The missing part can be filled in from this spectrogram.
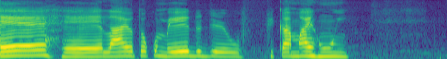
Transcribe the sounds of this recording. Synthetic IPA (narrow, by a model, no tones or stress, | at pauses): ɛɛlaewt̪okõmed̪ʊd͡ʒɪ | fikamajzɦũĩ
